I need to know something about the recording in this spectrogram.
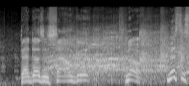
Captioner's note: audience exclaiming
